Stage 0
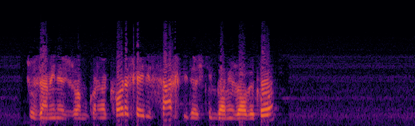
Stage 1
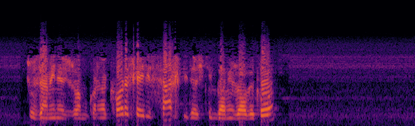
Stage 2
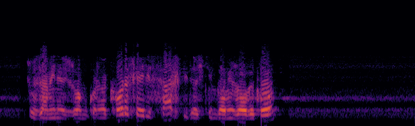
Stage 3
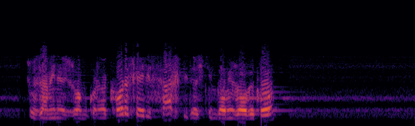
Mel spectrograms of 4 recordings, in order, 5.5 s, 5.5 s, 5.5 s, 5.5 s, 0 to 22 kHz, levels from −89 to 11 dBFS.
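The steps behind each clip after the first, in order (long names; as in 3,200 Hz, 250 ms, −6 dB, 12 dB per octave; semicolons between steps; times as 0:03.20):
flat-topped bell 3,400 Hz +13.5 dB
pair of resonant band-passes 660 Hz, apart 0.79 octaves; transient designer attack −6 dB, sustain +1 dB
tuned comb filter 99 Hz, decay 1.2 s, harmonics odd, mix 40%; level +5 dB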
